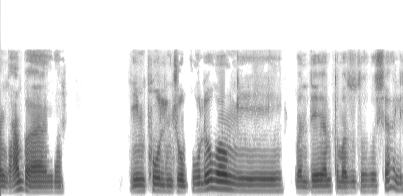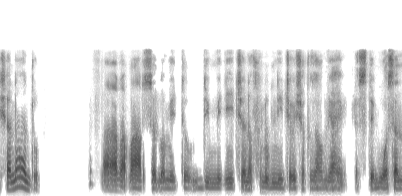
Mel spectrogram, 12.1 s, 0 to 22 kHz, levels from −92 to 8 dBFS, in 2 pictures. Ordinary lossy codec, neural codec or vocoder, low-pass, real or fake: none; none; none; real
